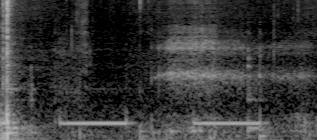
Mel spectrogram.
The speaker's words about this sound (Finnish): Jaha, numero varattu. Yrittääkö hän soittaa meille päin?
